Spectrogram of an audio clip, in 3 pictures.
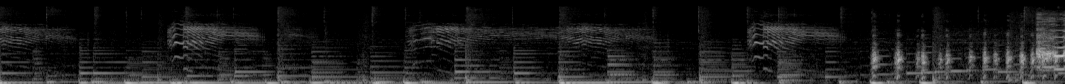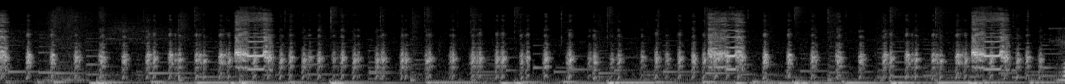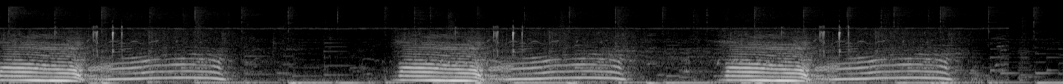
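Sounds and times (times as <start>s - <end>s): light background music with beat: 0.0s - 31.9s
chickens clucking: 7.5s - 23.8s, 25.2s - 31.4s
long low animal call: 25.2s - 31.0s.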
